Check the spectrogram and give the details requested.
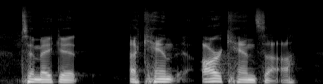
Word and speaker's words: Arkansas: make it a can ar Kansas or Arkansas. Yes. So So they don't pronounce the S.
